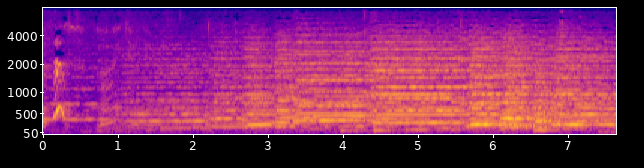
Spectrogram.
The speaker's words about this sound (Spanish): ¡Ay, pero qué perro tan imprudente!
